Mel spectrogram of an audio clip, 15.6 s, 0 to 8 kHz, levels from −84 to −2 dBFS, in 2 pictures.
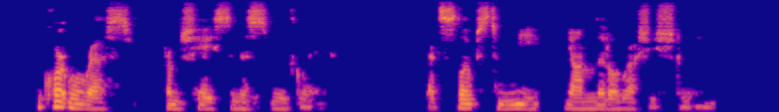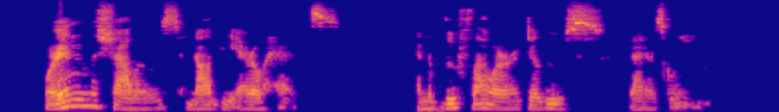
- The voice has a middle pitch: No, low, 105 Hz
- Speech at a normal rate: No, slow, 130 wpm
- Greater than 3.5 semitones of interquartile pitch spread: Yes, average, 4.0 semitones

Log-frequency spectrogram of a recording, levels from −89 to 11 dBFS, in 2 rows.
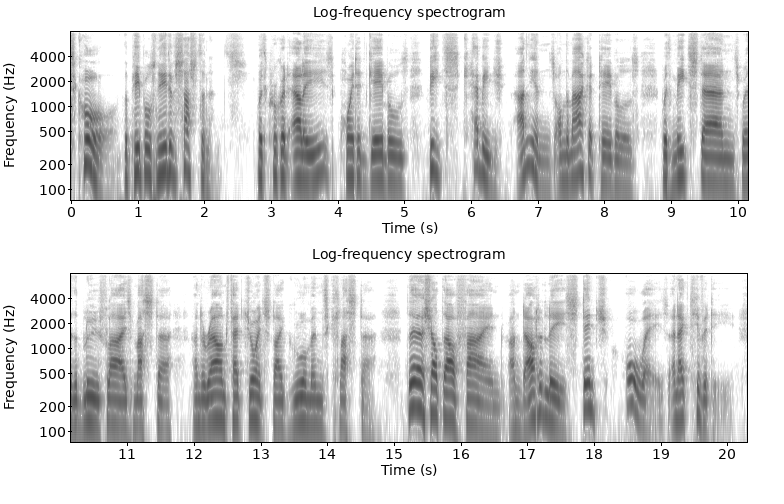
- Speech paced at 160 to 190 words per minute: No, slow, 135 wpm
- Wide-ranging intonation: No, average, 3.2 semitones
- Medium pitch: No, low, 130 Hz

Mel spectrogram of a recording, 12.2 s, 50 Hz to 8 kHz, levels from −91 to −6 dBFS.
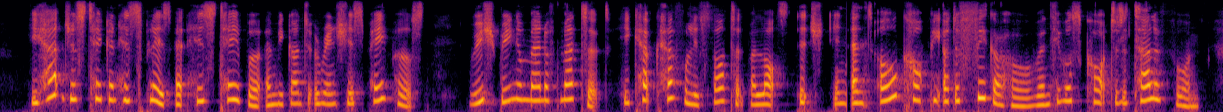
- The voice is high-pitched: Yes, very high, 340 Hz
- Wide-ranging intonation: Yes, wide, 6.0 semitones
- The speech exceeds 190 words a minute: Yes, fast, 205 wpm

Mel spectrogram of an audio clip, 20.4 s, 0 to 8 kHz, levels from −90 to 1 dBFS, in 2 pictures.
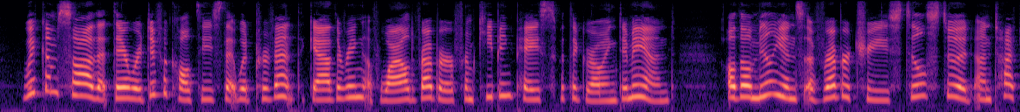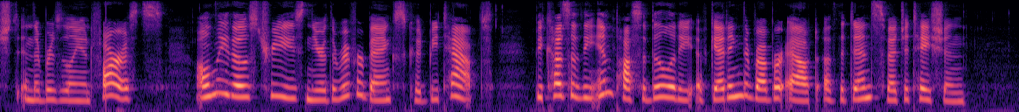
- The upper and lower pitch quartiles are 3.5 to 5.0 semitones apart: Yes, average, 4.2 semitones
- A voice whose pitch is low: No, very high, 260 Hz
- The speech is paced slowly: No, average, 165 wpm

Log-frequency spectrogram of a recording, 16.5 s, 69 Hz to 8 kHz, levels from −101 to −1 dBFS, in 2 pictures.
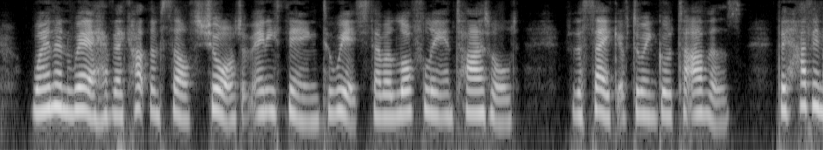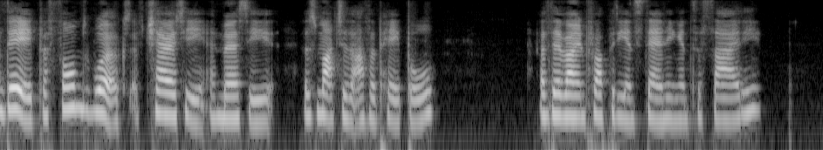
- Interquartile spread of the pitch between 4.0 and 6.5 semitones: No, average, 3.3 semitones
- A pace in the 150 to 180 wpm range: Yes, average, 170 wpm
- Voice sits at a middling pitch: No, high, 210 Hz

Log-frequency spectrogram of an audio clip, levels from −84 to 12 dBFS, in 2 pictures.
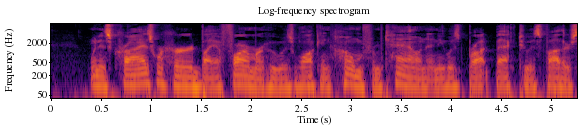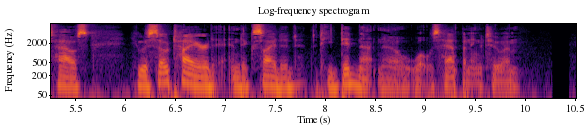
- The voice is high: No, very low, 90 Hz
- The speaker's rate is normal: No, fast, 220 wpm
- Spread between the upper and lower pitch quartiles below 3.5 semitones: Yes, average, 2.9 semitones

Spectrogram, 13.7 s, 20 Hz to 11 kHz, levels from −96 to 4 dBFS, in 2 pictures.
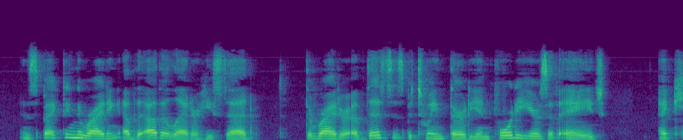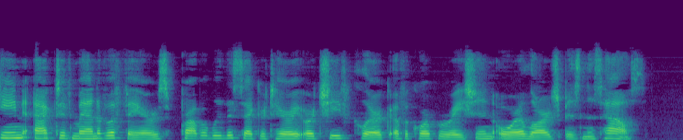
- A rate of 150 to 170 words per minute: No, average, 190 wpm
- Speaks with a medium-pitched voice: Yes, medium, 180 Hz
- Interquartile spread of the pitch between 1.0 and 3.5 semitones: Yes, average, 3.0 semitones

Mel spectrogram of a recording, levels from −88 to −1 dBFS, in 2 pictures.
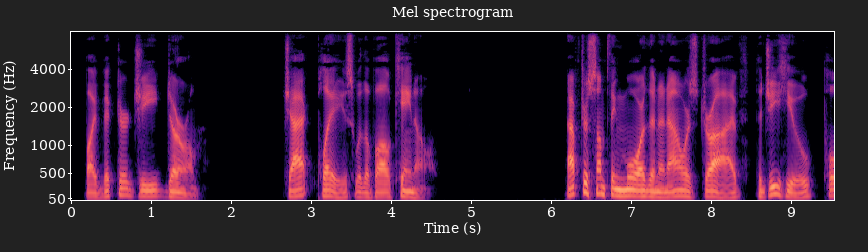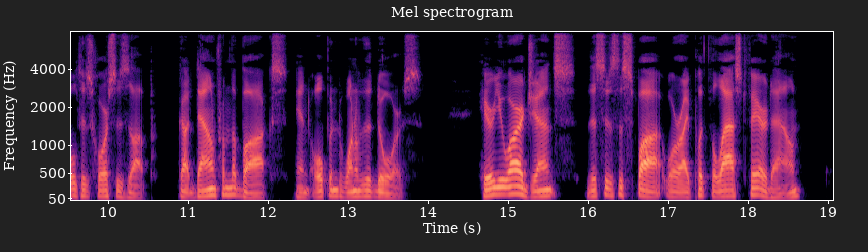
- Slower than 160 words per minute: Yes, average, 150 wpm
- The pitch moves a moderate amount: Yes, average, 3.7 semitones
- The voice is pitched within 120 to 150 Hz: No, very low, 95 Hz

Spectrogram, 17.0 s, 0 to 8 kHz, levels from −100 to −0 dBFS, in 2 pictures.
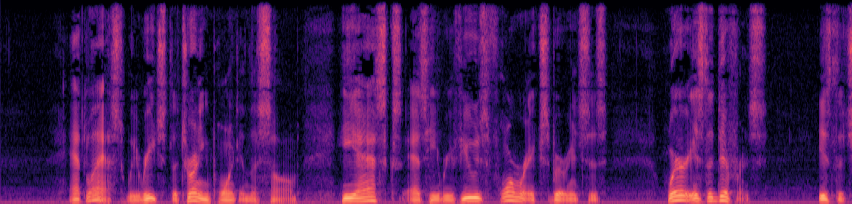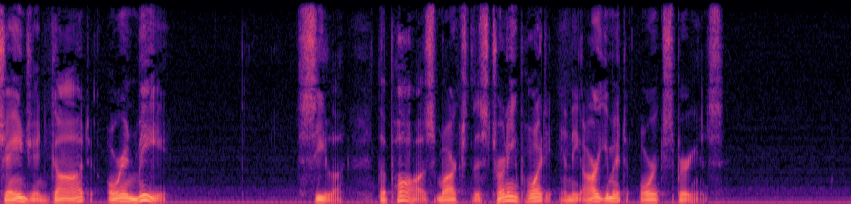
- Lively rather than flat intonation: Yes, wide, 6.0 semitones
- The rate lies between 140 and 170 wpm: Yes, average, 145 wpm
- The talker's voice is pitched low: Yes, low, 110 Hz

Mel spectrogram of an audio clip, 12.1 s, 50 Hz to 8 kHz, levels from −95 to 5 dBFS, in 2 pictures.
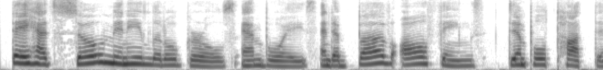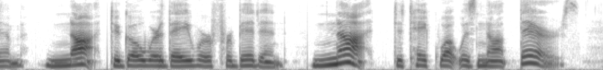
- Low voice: No, high, 190 Hz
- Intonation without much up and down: No, average, 4.3 semitones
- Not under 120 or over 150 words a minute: Yes, average, 145 wpm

